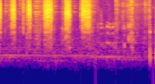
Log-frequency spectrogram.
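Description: A notched trowel scrapes across wet tile adhesive.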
